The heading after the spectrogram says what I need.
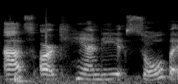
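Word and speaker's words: Kandyseoul: tock so they're all their like apps are candy soul but it's spelled a little different it's about k a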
